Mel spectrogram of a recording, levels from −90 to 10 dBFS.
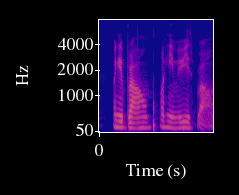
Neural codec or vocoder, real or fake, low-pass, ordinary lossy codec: none; real; 7.2 kHz; none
